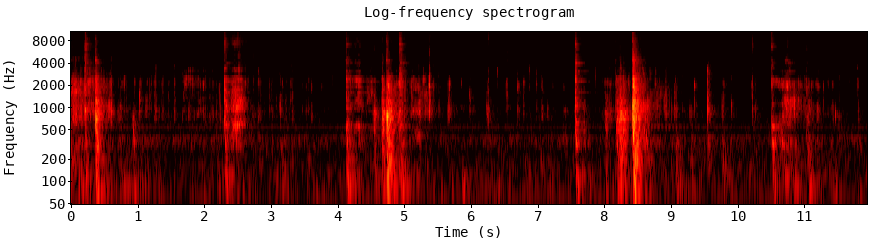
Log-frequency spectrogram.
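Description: A lid clatters onto a pan of simmering katla fish curry with green peas, giving several sharp metallic knocks and scrapes spread across the stretch, close by, with no talking.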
